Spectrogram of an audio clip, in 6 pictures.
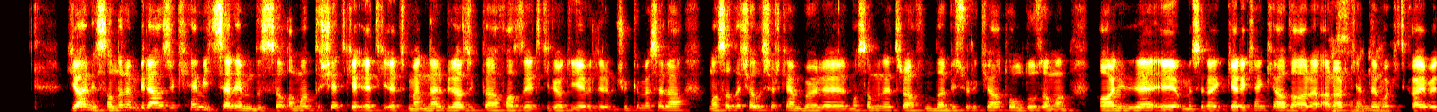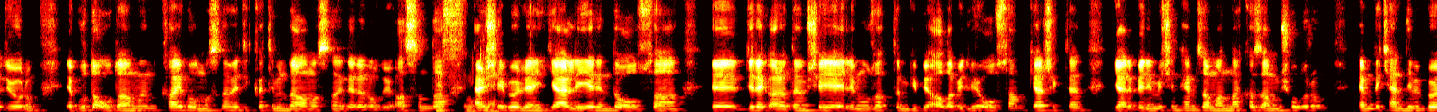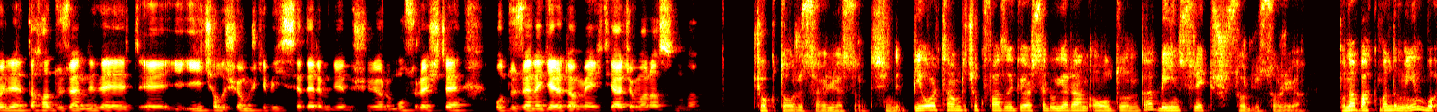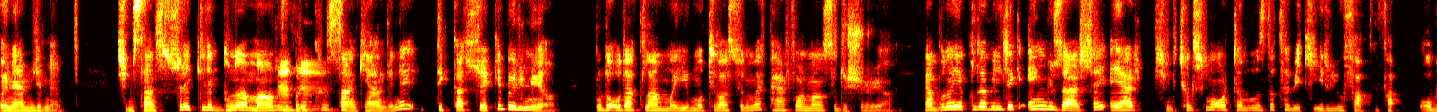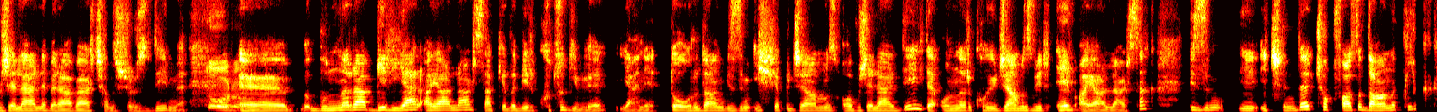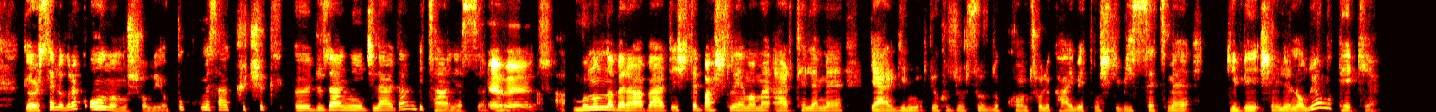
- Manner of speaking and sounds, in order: other background noise
- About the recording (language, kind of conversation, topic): Turkish, advice, Çalışma alanının dağınıklığı dikkatini ne zaman ve nasıl dağıtıyor?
